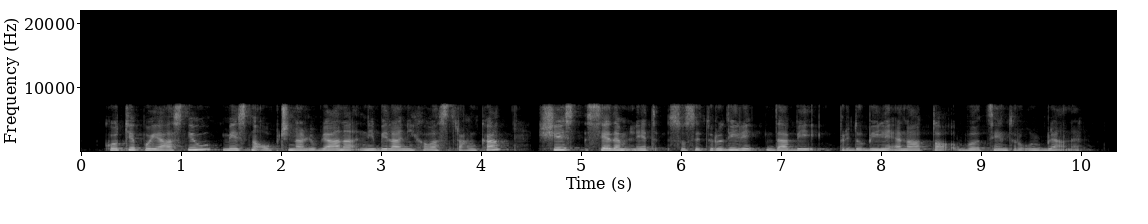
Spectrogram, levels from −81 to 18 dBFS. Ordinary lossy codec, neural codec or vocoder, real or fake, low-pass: none; codec, 16 kHz, 4.8 kbps, FACodec; fake; 7.2 kHz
